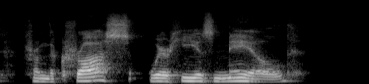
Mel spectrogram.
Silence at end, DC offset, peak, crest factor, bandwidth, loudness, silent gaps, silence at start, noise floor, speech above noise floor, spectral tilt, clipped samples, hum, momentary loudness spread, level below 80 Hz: 0.7 s; under 0.1%; -4 dBFS; 18 dB; 11.5 kHz; -22 LUFS; none; 0.3 s; -82 dBFS; 61 dB; -6 dB/octave; under 0.1%; none; 11 LU; -70 dBFS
